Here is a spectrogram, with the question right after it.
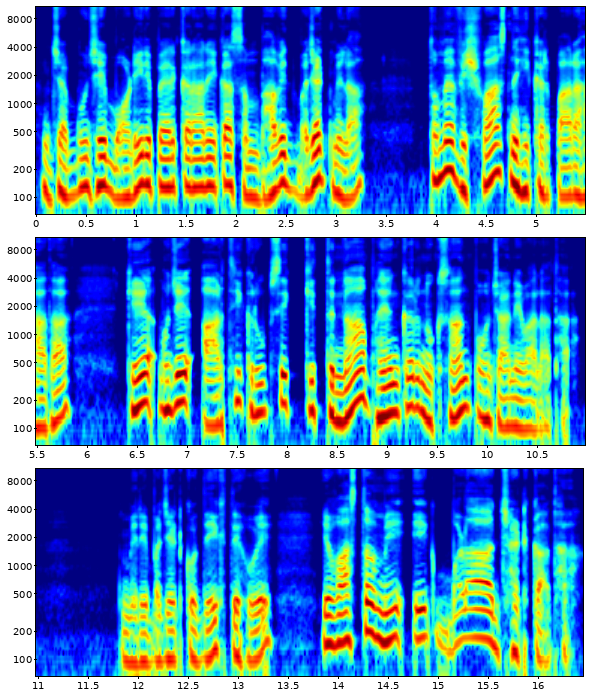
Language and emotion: Hindi, sad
